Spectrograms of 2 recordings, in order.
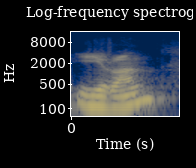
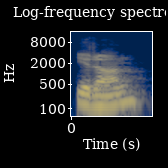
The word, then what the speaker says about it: İran: It is not Iran, it is İran. The first syllable is a bit long, İran.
